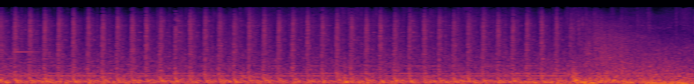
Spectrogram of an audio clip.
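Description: Automatic gunfire in the War Thunder video game rattles off as a long, evenly spaced burst of about thirty rapid shots. It stops near the end, giving way to a softer rushing noise.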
